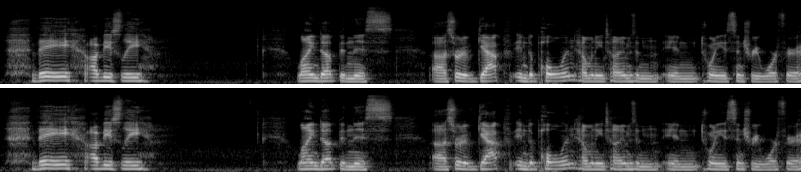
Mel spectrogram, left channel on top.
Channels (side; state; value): both; normal; correlation 0.78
